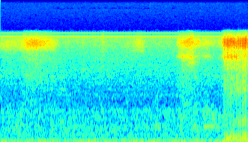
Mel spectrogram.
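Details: A dog snores in its sleep, a low buzzing rasp pulsing roughly four times a second, ending in a sudden loud, harsh snort over the last half second.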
